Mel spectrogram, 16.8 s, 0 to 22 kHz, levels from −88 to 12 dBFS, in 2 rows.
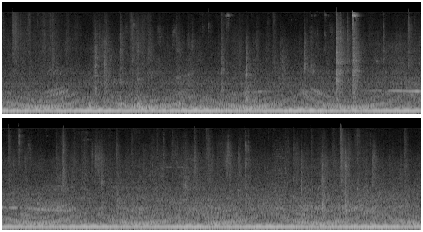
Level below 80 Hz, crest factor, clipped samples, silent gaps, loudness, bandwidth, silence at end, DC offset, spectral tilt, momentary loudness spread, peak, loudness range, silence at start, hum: -34 dBFS; 14 dB; under 0.1%; none; -26 LUFS; 16 kHz; 0 s; 0.2%; -6.5 dB/octave; 2 LU; -10 dBFS; 1 LU; 0 s; none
